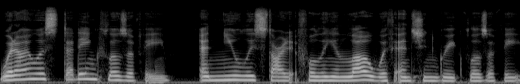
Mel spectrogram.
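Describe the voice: A woman's fairly low, nasal voice with vocal fry, a slightly mellow tone, fairly even intonation and a moderate pace, on a very clean recording with a silent background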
